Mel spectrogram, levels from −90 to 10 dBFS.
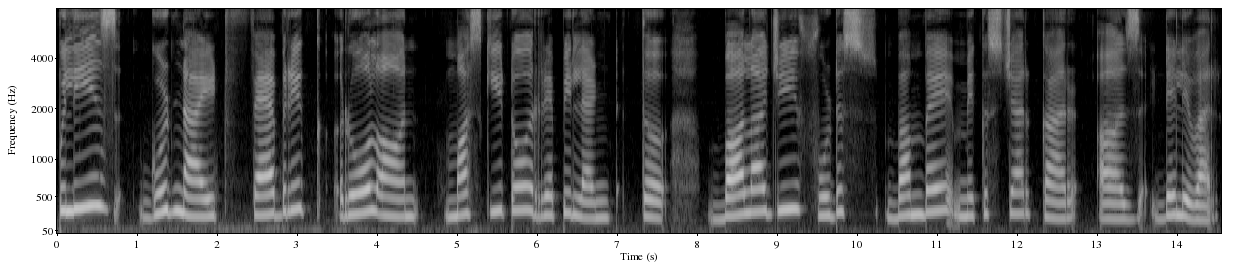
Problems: none marked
